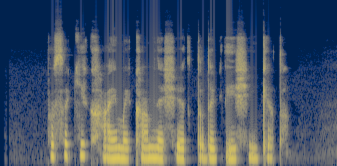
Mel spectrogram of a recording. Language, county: Lithuanian, Kaunas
